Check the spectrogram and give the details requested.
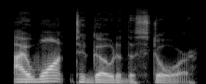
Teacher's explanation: The words want, go, and store are stressed. The other words I, to, and the are much faster and softer. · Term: stresstimed, stress-timed language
